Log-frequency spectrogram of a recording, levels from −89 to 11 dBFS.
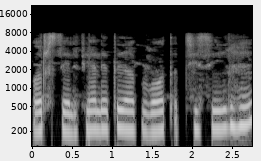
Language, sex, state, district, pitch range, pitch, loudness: Hindi, female, Uttar Pradesh, Gorakhpur, 205-225 Hz, 215 Hz, -17 LUFS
